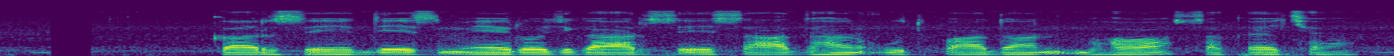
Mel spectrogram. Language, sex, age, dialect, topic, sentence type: Maithili, male, 18-24, Southern/Standard, banking, statement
